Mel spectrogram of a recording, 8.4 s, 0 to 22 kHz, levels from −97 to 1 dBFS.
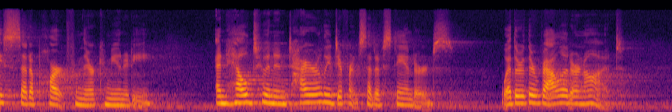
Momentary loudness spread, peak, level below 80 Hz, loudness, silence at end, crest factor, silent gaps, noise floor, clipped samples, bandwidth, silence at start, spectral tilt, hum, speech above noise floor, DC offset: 14 LU; -6 dBFS; -62 dBFS; -26 LUFS; 0.05 s; 20 dB; none; -51 dBFS; under 0.1%; 16 kHz; 0 s; -4.5 dB/octave; none; 25 dB; under 0.1%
